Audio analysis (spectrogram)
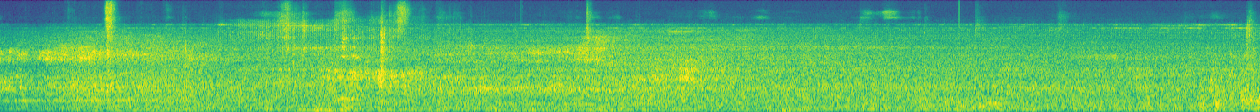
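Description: Jet airliner landing at Sydney Airport, a steady broad engine roar heard from a distance that holds strong and even for the whole stretch, with no one talking.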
